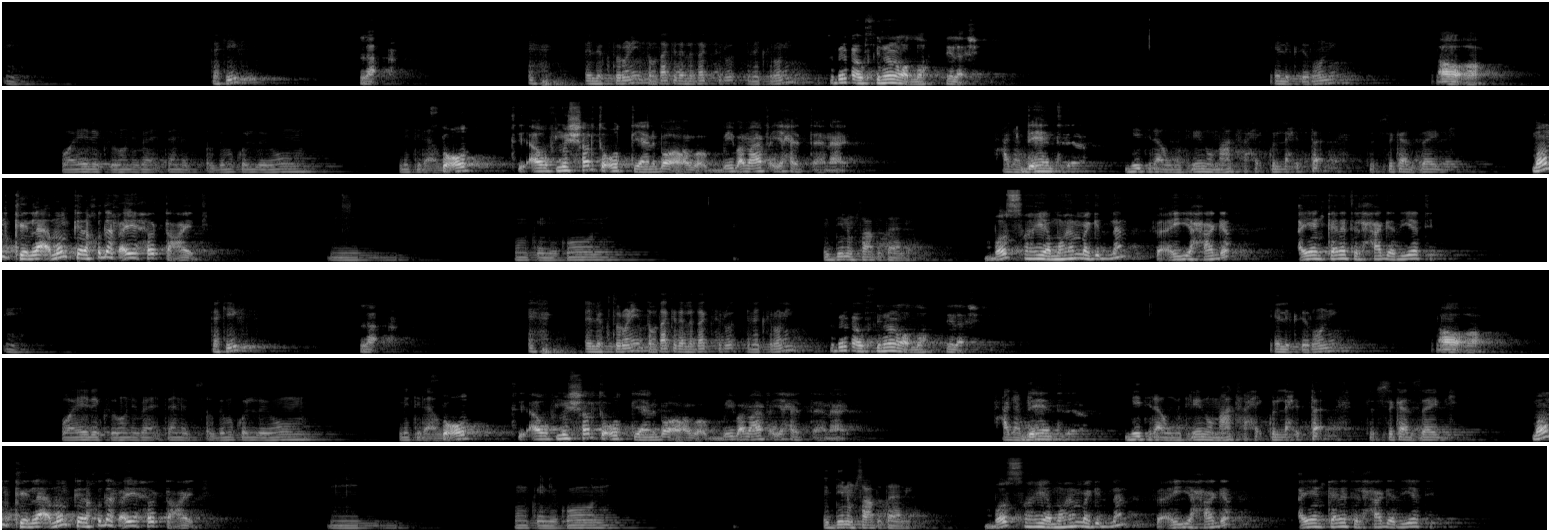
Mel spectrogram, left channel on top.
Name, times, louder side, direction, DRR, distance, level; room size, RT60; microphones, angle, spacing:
voice 1, 2.1-2.5 5.3-5.5 5.8-8.0 12.7-13.4 14.3-14.5 16.1-18.6 19.4-20.0 25.4-25.8 26.7-30.0 34.2-34.9 36.1-37.0 39.2-40.1, right 2 dB, 70° right, 6 dB, 1.7 m, -34 dB
voice 2, 8.3-9.7 14.4-14.8 19.9-20.1 20.6-23.9 25.7-26.3 30.8-32.9 40.8-42.2 42.5-43.3 43.9-45.2, left 3 dB, 55° left, 12 dB, 1.0 m, -25 dB
28.0 x 21.5 x 6.5 m, 0.99 s
head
